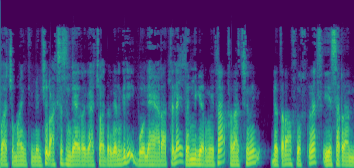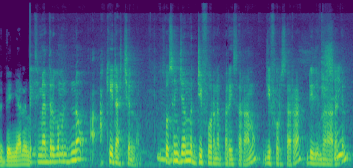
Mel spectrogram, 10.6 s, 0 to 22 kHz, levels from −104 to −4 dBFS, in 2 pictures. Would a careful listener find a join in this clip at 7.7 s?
no; 4 cuts; at 2.7 s, 3.4 s, 4.8 s, 5.8 s

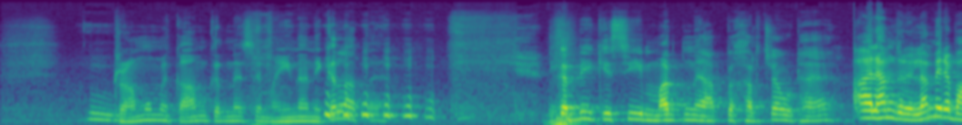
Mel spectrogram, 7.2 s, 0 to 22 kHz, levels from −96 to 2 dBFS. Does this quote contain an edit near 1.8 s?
no; 2 cuts; at 4.1 s, 6.4 s

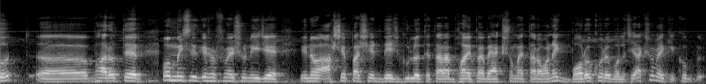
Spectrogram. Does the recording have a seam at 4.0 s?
no; 1 cut; at 1.5 s

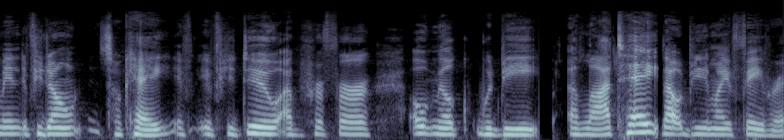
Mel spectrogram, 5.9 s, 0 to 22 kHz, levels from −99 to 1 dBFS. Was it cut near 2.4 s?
no; 2 cuts; at 4.2 s, 4.9 s

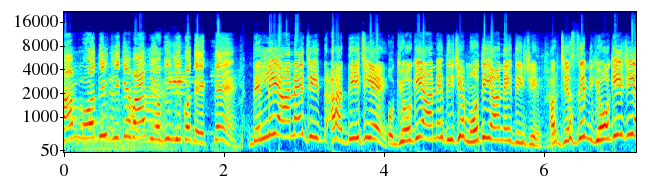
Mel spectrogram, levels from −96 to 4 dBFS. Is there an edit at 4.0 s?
yes; 2 cuts; at 2.2 s, 4.0 s

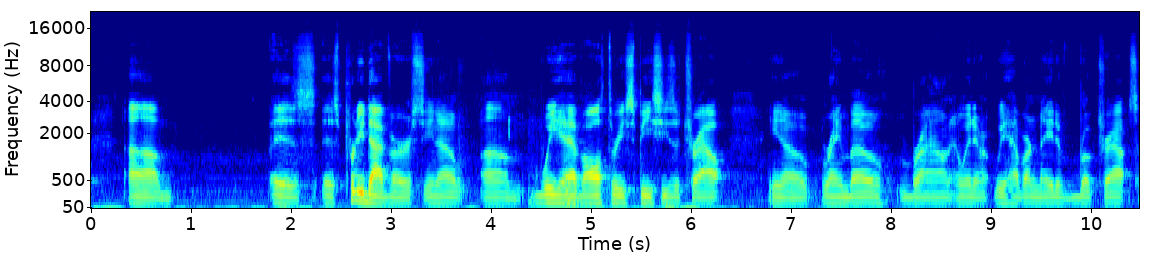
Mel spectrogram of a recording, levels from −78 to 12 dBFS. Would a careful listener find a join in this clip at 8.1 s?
no; 0 cuts

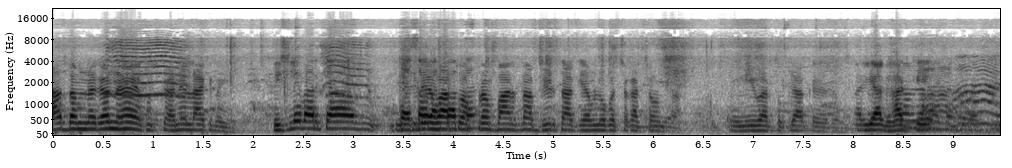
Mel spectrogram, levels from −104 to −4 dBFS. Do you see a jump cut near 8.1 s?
yes; 1 cut; at 8.1 s

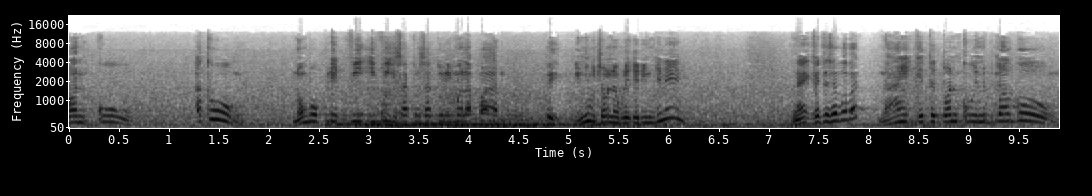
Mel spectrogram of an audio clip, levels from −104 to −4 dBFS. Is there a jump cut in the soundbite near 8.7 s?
no; 0 cuts

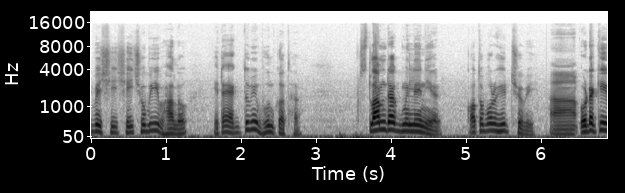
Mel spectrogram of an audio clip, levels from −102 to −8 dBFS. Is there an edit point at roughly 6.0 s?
yes; 1 cut; at 6.0 s

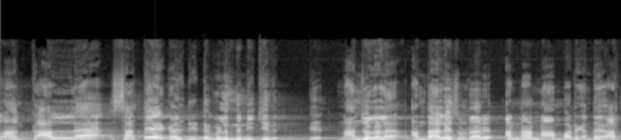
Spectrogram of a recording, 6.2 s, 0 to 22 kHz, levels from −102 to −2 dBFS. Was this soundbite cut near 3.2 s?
yes; 1 cut; at 3.2 s

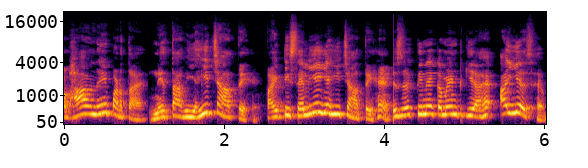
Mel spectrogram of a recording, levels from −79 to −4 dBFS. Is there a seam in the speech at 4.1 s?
yes; 2 cuts; at 1.0 s, 4.1 s

